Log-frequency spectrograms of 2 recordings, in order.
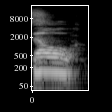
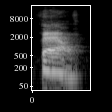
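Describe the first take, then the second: First: The vowel sounds like the one in 'fell'. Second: The vowel sounds like the one in 'pal'. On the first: The speaker calls it wrong. "You're saying Falcons" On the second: The speaker calls it right. "Fal. Not fell"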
